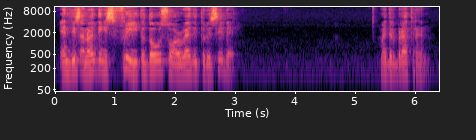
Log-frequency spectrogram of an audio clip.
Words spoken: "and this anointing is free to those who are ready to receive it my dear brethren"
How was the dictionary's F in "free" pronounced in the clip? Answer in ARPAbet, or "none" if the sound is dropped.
F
